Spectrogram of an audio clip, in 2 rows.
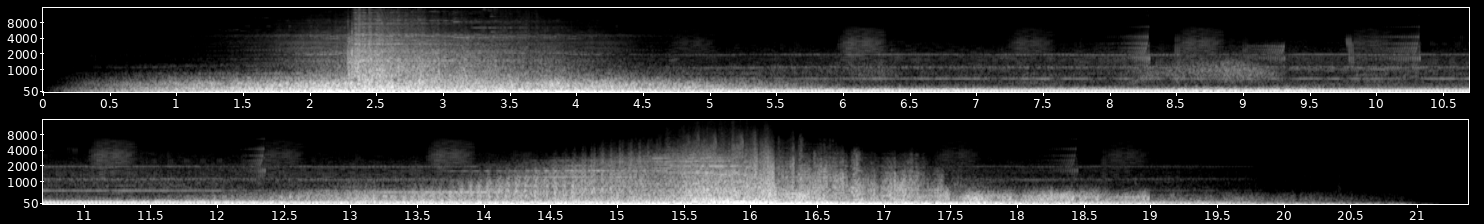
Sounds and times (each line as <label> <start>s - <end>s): whoosh 0.2s - 7.3s
riser 0.2s - 9.2s
impact 0.3s - 7.3s
explosion 0.3s - 6.4s
metal 0.3s - 7.0s
riser 12.1s - 19.5s
whoosh 12.2s - 19.5s
explosion 13.7s - 18.6s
